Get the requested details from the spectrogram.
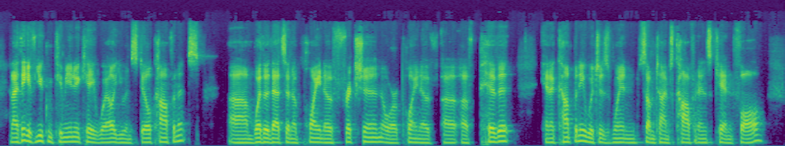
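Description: A man with a General American accent speaks at a fairly quick pace, his pitch fairly low and his intonation fairly even. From Las Vegas, Nevada. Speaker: marketing agency co-founder. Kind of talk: interview. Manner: halting.

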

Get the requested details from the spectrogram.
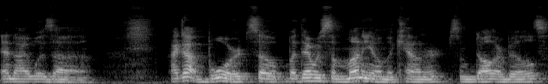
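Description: A man speaks at a moderate pace in a dark, mellow tone with fairly even intonation. Audible room echo fills the recording. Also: medium pitch for a man. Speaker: podcast host. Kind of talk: casual chat.

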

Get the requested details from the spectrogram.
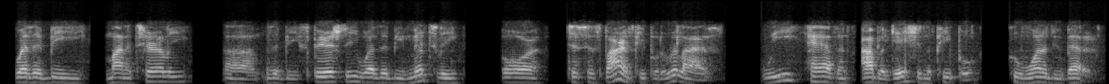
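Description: With an American accent and an unremarkable speaking voice, a man talks at a fairly quick pace and medium pitch, his intonation fairly even. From Chicago, US. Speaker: credit union executive. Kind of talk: interview.

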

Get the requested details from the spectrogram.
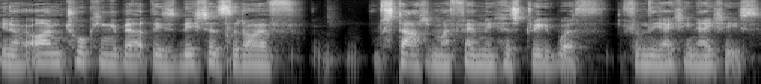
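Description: At a very fast pace, a woman with a New Zealand accent speaks with a very deep, low pitch, vocal fry, fairly even intonation and very even loudness. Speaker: professional genealogist. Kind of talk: interview.

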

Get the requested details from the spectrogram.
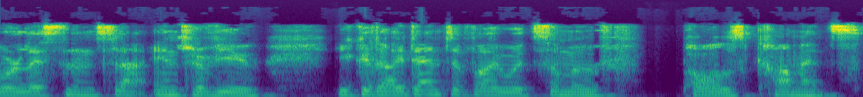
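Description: The speaker has an Irish accent and ordinary pitch variation. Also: man. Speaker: event host. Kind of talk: live webinar hosting. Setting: online live event.

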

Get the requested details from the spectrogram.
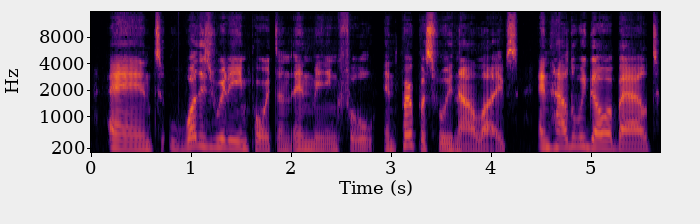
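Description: A Bulgarian accent at a moderate pace, in a very clean recording with a silent background. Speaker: founder of a well-being organization, former marketer. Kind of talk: interview.

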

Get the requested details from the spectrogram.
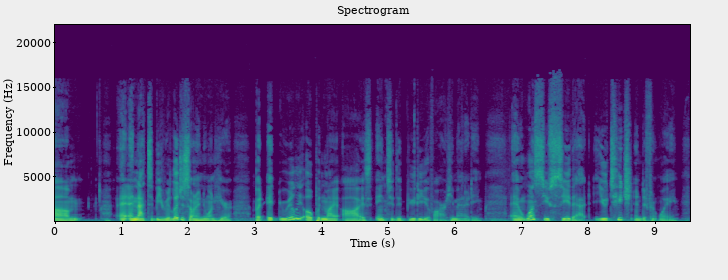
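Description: This man has a normal speaking voice with a fairly low pitch and an American accent. He talks at a fairly quick pace. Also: lively intonation. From Brooklyn, New York. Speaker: sociology professor. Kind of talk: interview. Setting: studio.

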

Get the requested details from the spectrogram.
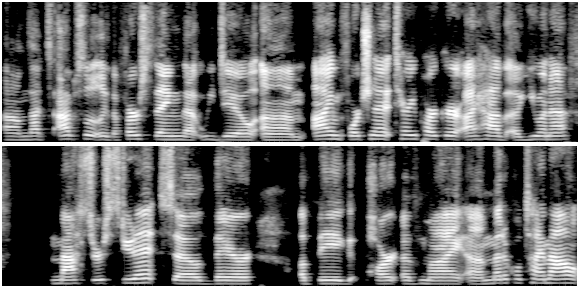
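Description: A woman speaks in a medium pitch with an American accent. Her intonation is monotone and flat. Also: moderate pace. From Jacksonville, Florida. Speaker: athletic trainer. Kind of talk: interview.

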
